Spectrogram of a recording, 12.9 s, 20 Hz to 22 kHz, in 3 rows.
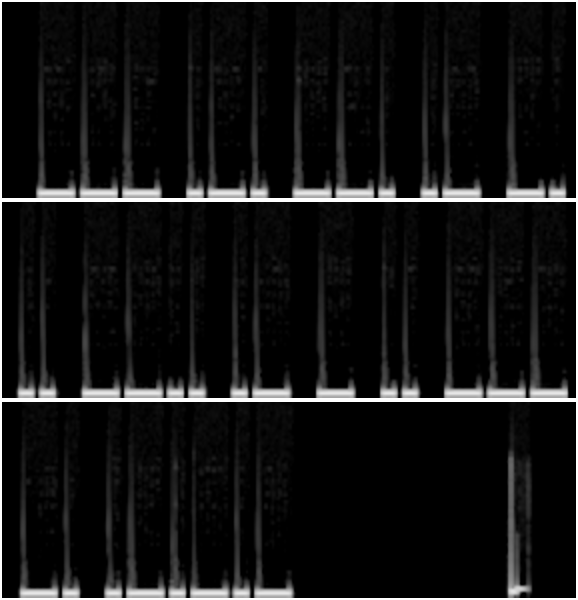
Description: Morse code, heard as a keyed tone, about 15 wpm, 700 Hz. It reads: ORGANIZATION.
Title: Sentences from Top 1000 Words - Review Part 6 - 15wpm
